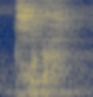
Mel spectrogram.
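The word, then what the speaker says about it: 地: 그 다음에 우리 부사어 자리에 땅짓자가 이렇게 쓰이면 얘는 발음이 띠가 아니라 얘도 뭐다? 더다.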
